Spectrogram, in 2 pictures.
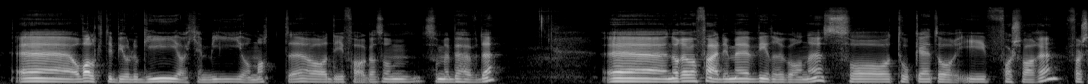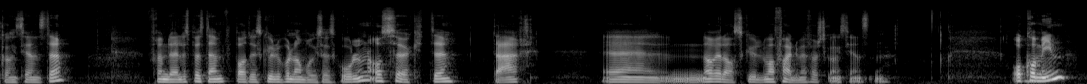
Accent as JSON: {"language": "Norwegian", "town": "Tvedestrand", "region": "Agder", "country": "Norway", "moved": "yes", "lives_now": "Kristiansand, Norway", "said": "Jeg kommer fra Holt, ja, som er, er litt inn i Tvedestrand kommune, opp mot Vegårshei"}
